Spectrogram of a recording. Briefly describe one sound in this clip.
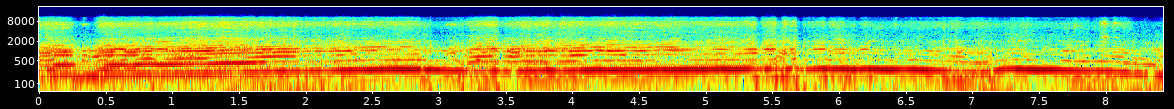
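A car engine roars loudly, revving up and down through the gears.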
